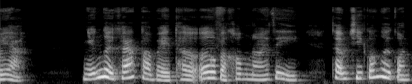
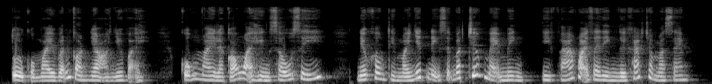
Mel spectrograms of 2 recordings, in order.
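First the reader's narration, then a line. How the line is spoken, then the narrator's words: Aunt shouting angrily. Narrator (Vietnamese): Dì cả của Trương Tuyết Lạp tức giận hô lên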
